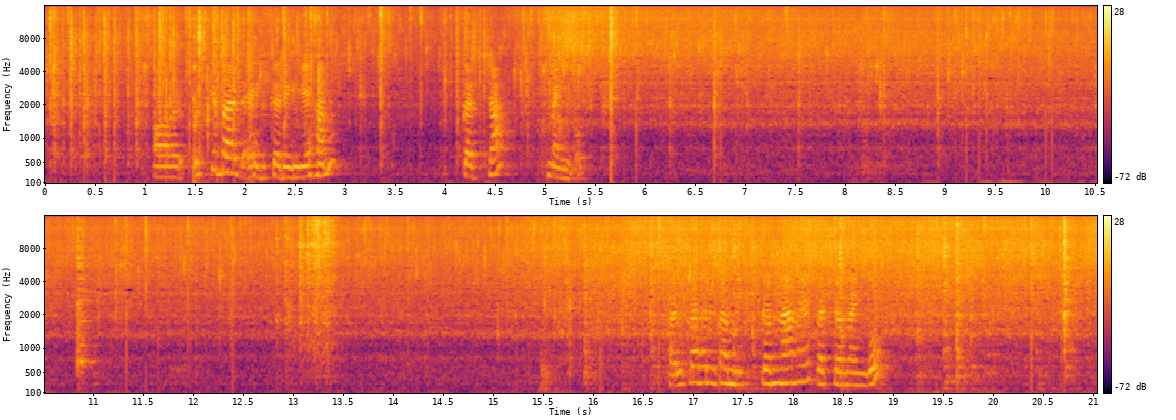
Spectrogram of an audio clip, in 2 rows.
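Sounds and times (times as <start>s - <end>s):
sharp crackle: 0.0s - 6.9s
food sizzling in hot oil: 0.0s - 21.0s.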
